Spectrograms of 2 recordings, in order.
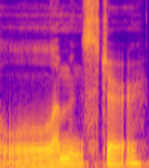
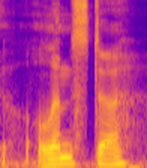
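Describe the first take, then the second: First: The name is said with three syllables. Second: The name is said with fewer than three syllables. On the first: "Other people pronounce it more like a three syllables" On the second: "some people say Lemsta"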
